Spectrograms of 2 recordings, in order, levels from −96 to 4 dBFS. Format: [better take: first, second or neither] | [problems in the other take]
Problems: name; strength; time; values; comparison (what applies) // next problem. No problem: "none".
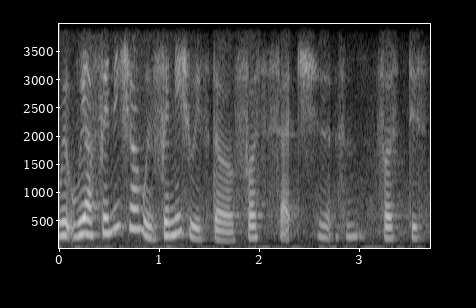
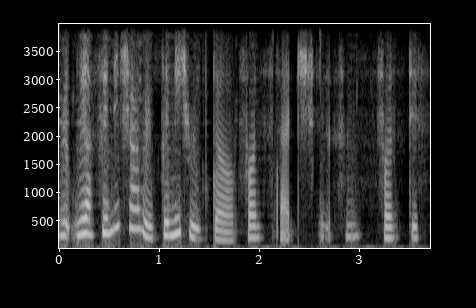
first | noise reduction (neural separator model SepFormer WHAMR!)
